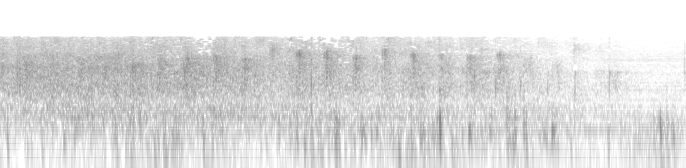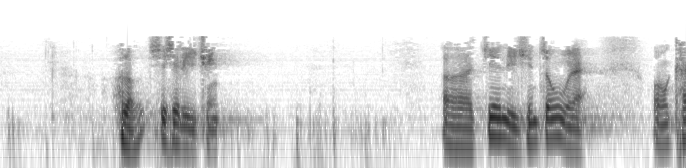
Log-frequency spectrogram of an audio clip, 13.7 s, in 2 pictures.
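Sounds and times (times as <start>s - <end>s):
warm applause from audience: 0.0s - 6.2s
speech: 8.0s - 9.2s, 11.3s - 12.8s, 13.4s - 13.7s.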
